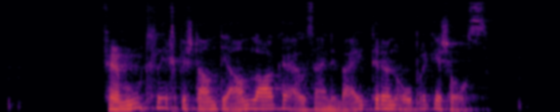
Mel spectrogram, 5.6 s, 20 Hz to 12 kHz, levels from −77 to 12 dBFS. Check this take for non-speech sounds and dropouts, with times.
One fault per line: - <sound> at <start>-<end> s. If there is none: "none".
none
